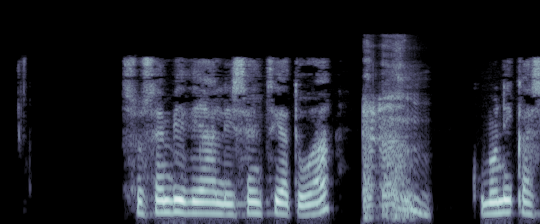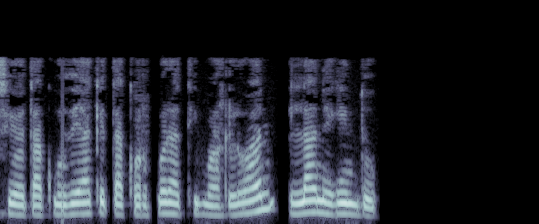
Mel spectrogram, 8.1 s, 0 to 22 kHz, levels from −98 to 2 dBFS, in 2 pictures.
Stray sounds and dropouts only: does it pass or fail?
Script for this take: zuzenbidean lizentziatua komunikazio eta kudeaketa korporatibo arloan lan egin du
fail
